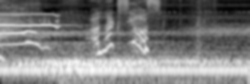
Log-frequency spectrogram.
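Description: An eagle screeches sharply.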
